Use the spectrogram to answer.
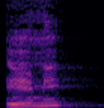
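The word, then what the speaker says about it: Memra: Não é amar de mar, não. É mar, uma pronúncia hebraica. Transliterado se escreve M-E-M-R-A. Quer dizer, M-Merá.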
